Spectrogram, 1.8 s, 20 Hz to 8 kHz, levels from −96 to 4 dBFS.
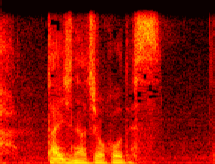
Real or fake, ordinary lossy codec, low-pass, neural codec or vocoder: real; none; 7.2 kHz; none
